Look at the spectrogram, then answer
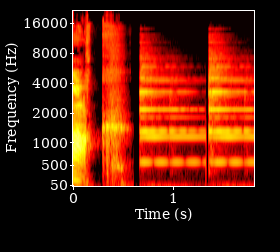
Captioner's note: ding; ding DING; ding DING DING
